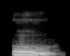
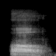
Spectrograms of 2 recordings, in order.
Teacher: in the VAV this is usually going to be pronounced ooh yeah but it can also be pronounced oh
